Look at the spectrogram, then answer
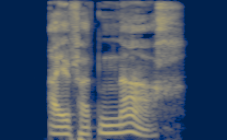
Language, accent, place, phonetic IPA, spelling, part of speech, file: German, Germany, Berlin, [ˌaɪ̯fɐtn̩ ˈnaːx], eiferten nach, verb, De-eiferten nach.ogg
- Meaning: inflection of nacheifern: 1. first/third-person plural preterite 2. first/third-person plural subjunctive II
